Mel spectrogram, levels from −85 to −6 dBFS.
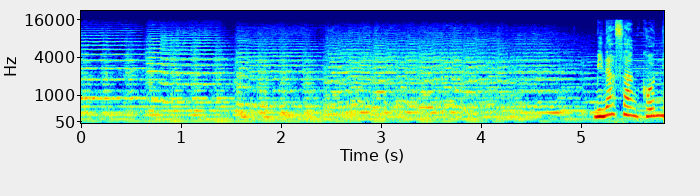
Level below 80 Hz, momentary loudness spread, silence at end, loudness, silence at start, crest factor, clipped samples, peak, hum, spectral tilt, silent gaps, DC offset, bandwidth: -46 dBFS; 13 LU; 0 s; -24 LUFS; 0 s; 20 dB; under 0.1%; -4 dBFS; none; -4 dB/octave; none; under 0.1%; 16 kHz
